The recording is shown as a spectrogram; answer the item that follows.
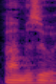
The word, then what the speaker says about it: Mazur: Now, the next morning, you were found by Dan, is his name pronounced Mazur, Mazur? – Mazur, Dan Mazur, yeah.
